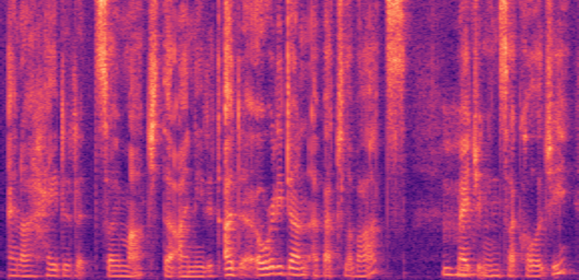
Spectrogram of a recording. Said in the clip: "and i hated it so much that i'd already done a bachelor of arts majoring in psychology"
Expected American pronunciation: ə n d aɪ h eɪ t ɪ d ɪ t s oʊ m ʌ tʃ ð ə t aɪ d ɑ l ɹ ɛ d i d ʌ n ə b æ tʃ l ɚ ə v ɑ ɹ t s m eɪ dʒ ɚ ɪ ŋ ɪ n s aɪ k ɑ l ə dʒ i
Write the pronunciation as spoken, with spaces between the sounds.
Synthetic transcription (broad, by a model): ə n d aɪ h eɪ t ɪ d ɪ t s oʊ m ʌ tʃ ð ə t aɪ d ɑ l ɹ ɛ d i d ʌ n ə b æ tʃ l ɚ ə v ɑ ɹ t s m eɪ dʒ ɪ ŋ ɪ n s aɪ k ɑ l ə dʒ i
